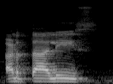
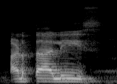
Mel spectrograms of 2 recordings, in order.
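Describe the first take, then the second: No difference in how they are said.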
